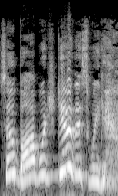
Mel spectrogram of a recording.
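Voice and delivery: very high, loud, sing-song, swooping radio reporter patter. Saying you sound like a radio, you mimic radio reporters: radio reporter voice. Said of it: "like very high tones and low tones".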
